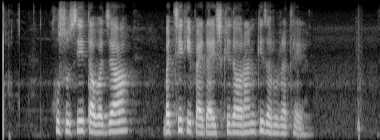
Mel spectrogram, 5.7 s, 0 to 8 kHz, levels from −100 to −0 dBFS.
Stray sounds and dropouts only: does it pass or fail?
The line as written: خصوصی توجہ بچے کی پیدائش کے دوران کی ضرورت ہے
fail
